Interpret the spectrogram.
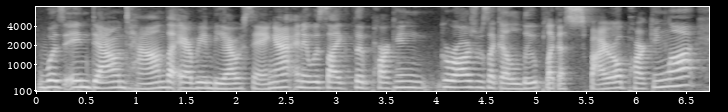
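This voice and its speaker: A woman's voice: mid-range voice, normal speed, a bit bright. A young woman from Miami, a podcast co-host, telling a story in casual talk full of "like" and swearing. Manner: rambling, many "like" fillers, swearing.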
